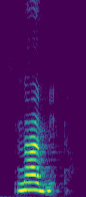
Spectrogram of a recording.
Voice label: goodbye, Võro

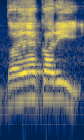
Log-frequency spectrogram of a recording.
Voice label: please, odia

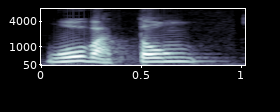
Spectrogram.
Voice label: no understand shanghainese

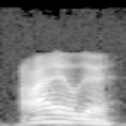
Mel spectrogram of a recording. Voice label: "fire", Manx

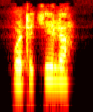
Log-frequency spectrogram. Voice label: maybe, hausa

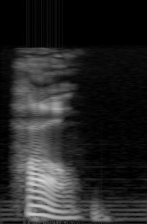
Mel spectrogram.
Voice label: hello, lakota; Hau; Lakota Sioux

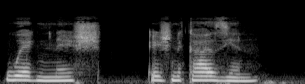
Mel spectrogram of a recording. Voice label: name, ojibwe

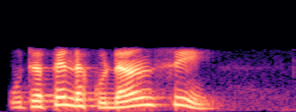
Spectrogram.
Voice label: dance, swahili

